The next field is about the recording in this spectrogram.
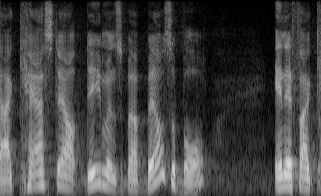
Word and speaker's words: Beelzebul: And you may have heard this pronounced, depending on the different translation, Beelzebul is the way that the ESV renders the pronunciation of that word.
